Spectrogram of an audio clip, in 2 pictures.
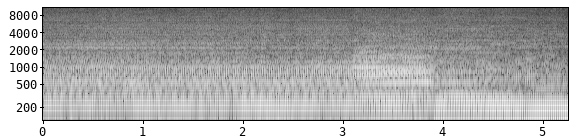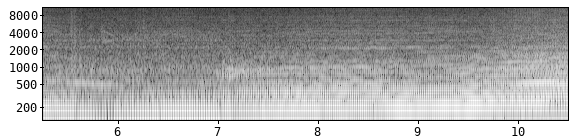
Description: A loud engine speeds up and slows down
